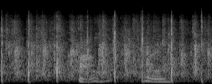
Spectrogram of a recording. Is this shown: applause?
yes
